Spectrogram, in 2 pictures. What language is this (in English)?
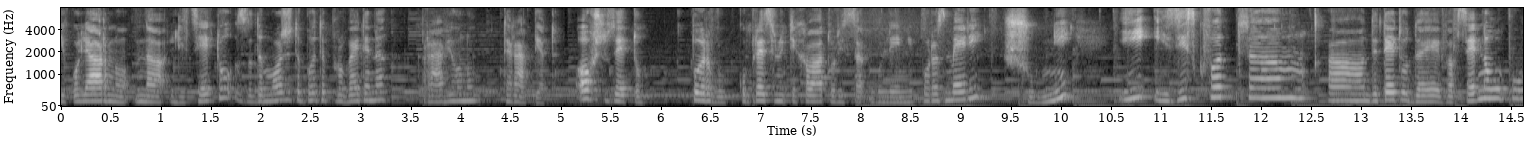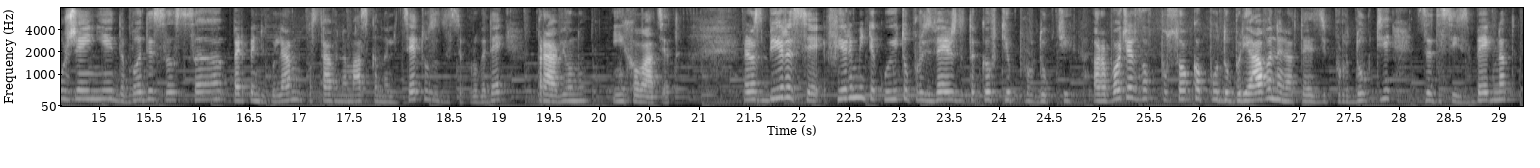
Bulgarian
